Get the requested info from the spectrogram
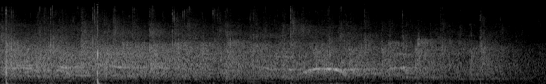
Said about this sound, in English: You know, you are allowed to clap, right?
